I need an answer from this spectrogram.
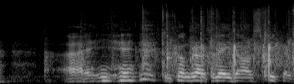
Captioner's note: audience applauding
